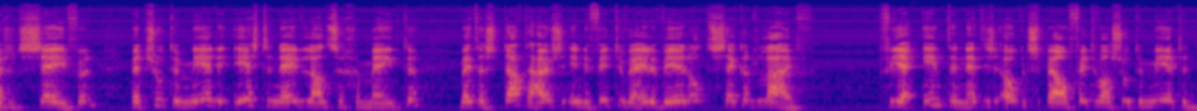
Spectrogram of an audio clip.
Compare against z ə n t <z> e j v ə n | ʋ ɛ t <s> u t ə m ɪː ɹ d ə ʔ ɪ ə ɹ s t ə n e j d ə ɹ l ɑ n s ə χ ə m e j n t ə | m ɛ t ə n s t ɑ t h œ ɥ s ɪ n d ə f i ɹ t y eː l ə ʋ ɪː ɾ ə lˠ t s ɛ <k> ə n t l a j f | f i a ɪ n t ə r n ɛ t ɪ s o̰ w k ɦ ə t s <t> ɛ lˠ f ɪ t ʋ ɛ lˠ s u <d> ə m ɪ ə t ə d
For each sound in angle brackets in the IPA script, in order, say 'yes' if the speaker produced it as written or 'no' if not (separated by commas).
no, yes, yes, no, no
